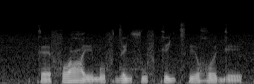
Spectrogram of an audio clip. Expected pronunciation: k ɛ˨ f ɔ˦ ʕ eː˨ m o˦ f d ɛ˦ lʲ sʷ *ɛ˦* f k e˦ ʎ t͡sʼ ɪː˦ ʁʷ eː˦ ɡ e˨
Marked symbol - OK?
yes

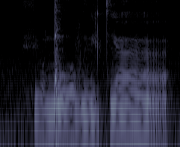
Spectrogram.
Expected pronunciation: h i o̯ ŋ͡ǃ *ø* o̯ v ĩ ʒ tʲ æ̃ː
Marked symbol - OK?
no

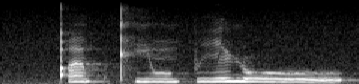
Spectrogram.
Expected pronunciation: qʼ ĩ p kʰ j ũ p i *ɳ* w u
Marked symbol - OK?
yes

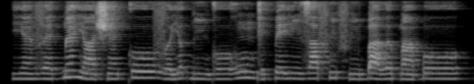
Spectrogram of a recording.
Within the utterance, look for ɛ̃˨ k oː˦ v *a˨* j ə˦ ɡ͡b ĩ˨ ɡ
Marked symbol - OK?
no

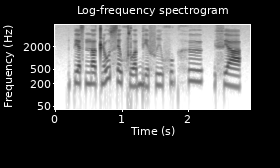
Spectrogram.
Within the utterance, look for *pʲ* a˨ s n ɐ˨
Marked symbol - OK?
yes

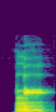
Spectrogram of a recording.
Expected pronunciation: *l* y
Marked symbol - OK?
yes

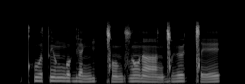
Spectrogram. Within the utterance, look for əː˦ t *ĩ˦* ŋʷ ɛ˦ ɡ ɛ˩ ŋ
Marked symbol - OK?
yes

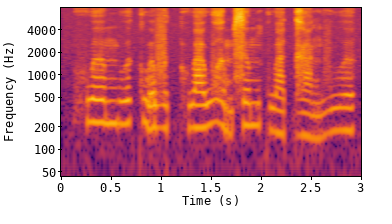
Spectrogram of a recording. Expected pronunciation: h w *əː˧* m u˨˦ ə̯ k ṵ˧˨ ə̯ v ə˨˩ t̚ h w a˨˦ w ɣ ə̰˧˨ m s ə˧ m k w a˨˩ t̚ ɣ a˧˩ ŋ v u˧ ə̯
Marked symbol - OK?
yes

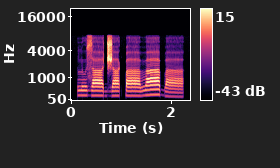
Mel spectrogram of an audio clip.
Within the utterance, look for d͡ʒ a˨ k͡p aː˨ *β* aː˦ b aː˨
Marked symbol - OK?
yes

